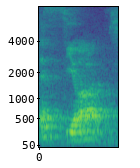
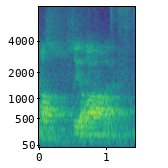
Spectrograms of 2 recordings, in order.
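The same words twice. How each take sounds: First: The s is a light, plain sound. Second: The s is a heavy, emphatic sound.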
